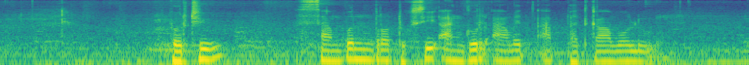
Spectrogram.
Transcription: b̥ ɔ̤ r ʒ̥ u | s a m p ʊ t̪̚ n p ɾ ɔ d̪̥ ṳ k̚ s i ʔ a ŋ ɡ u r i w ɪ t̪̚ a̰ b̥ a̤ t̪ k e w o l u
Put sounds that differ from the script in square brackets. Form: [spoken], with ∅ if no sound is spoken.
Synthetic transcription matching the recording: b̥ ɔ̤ r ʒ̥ u | s a m p ʊ [∅] n p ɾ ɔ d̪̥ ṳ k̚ s i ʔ a ŋ ɡ [ʊ] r [a] w ɪ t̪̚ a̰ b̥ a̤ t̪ k [a] w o l u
